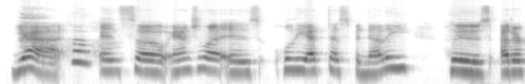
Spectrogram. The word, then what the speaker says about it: Angela: I'm going to say Angela because I feel like I'm mispronouncing Angela. But they have a hard G when they say her name. It sounds much prettier in Spanish.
